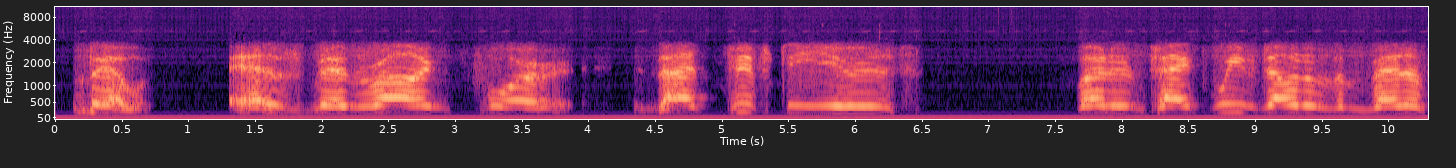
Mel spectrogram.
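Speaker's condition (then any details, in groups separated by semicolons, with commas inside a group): Parkinson's disease, mild; reduced neurotransmitters, possibly genetic and akron ohio tire factory water pollution; slight difficulty in speaking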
